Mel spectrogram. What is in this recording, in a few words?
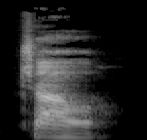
"ciao", Italian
